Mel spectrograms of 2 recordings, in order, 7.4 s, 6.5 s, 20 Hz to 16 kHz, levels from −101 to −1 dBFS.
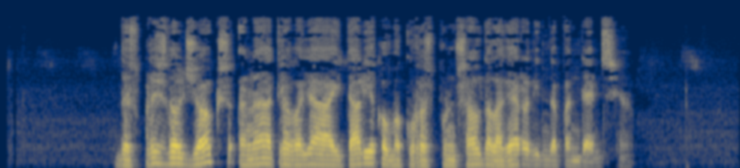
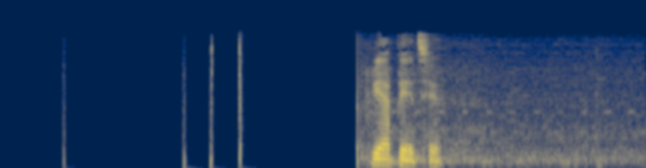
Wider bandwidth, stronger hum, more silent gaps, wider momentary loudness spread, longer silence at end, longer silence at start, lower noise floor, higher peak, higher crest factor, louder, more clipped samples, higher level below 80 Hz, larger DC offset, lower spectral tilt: first, 11 kHz vs 7.8 kHz; neither; second, none vs 2.25-2.37 s, 2.55-3.56 s; second, 9 LU vs 25 LU; second, 1.25 s vs 2.05 s; second, 1.15 s vs 2.1 s; first, -71 dBFS vs -47 dBFS; about the same, -4 dBFS vs -2 dBFS; about the same, 20 dB vs 24 dB; second, -23 LUFS vs -18 LUFS; neither; about the same, -58 dBFS vs -56 dBFS; neither; about the same, -5 dB/octave vs -5 dB/octave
